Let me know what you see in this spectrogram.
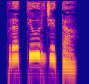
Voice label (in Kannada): "ಪ್ರತ್ಯೂರ್ಜಿತ", Kannada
